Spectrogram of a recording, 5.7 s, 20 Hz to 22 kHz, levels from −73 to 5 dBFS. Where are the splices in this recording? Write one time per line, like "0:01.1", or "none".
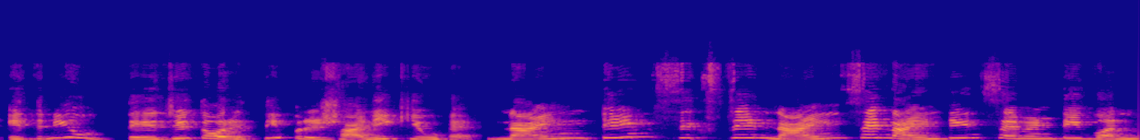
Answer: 0:02.4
